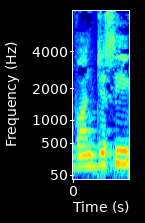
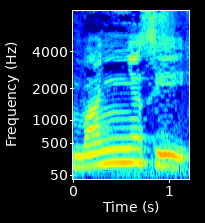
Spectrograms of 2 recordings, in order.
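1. बीच का व्यंजन 'j' की ध्वनि है। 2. बीच का व्यंजन 'y' की ध्वनि है। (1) "कई जेड़े ने वो वंजसी कह देंदे ने, जज्जा ला देंदे ने" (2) "यानी वन्यसी इस तरह उच्चारण करना"

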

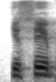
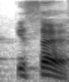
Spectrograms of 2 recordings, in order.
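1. ਸ਼ਬਦ ਦੇ ਅੰਤ ਵਿੱਚ ਬੰਦ 'e' ਸਵਰ ਹੈ। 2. ਸ਼ਬਦ ਦੇ ਅੰਤ ਵਿੱਚ ਖੁੱਲ੍ਹਾ 'ai' ਸਵਰ ਹੈ। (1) "ਉਹ ਇੱਕ ਲਾਂ ਲਾ ਕੇ ਉਚਾਰਨ ਕਰਦੀਆਂ" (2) "ਪਰ ਇਸ ਦਾ ਜਿਹੜਾ ਉਚਾਰਨ ਹੈ ਸੱਸੇ ਦਲਾਵਾਂ ਲੱਗੀਆਂ"

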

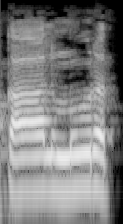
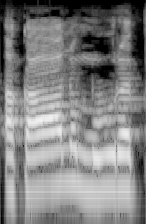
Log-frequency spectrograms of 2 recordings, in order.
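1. ਅੰਤਲੀ 't' ਧੁਨੀ ਛੱਡ ਦਿੱਤੀ ਜਾਂਦੀ ਹੈ। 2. ਅੰਤਲੀ 't' ਧੁਨੀ ਸਾਫ਼ ਸੁਣਾਈ ਦਿੰਦੀ ਹੈ। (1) "ਕਈ ਵਾਰ ਅਸੀਂ ਤੱਤਾ ਲੋਪ ਕਰ ਦਿੰਦੇ ਹਾਂ" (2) "ਤੱਤੇ ਦੀ ਵੀ ਆਵਾਜ਼ ਆਉਣੀ ਚਾਹੀਦੀ"

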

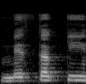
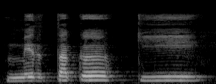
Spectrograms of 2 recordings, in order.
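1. ਦੋਵੇਂ ਸ਼ਬਦ ਬਿਨਾਂ ਵਿਰਾਮ ਦੇ ਇਕੱਠੇ ਬੋਲੇ ਜਾਂਦੇ ਹਨ। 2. ਦੋਹਾਂ ਸ਼ਬਦਾਂ ਵਿਚਕਾਰ ਛੋਟਾ ਠਹਿਰਾਅ ਹੈ। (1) "ਨਹੀਂ ਬੋਲ ਦੇਣਾ" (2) "ਇੱਥੇ ਠਮਕ ਲਾ ਦੇਣੀ ਹੈ"

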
